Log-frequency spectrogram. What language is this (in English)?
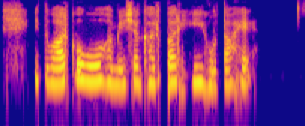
Urdu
